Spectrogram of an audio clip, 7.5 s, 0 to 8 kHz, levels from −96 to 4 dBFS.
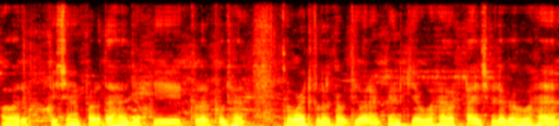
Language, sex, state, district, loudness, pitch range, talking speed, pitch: Hindi, male, Jharkhand, Palamu, -16 LUFS, 110-120 Hz, 185 wpm, 115 Hz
